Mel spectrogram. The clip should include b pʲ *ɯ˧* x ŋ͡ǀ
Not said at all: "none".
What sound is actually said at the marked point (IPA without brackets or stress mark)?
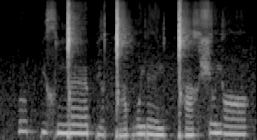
ɯ˧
